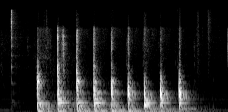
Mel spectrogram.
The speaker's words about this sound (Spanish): tocaron la puerta de la casa de Rabbi Jacob.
